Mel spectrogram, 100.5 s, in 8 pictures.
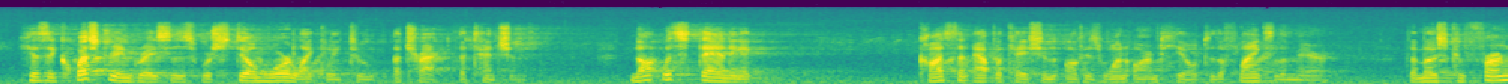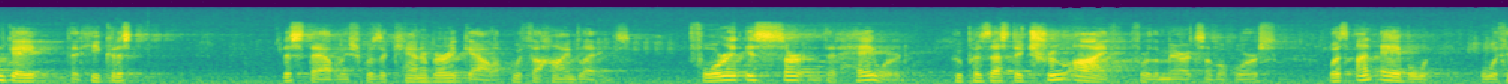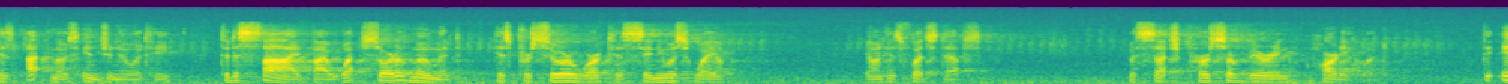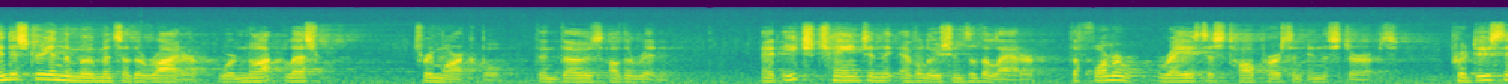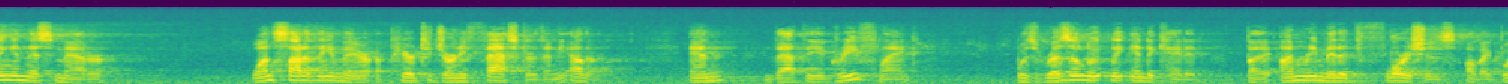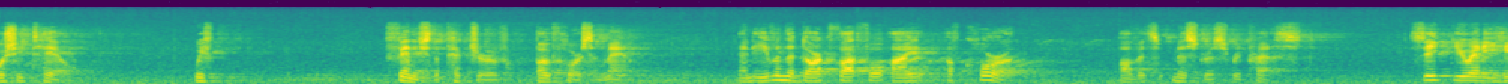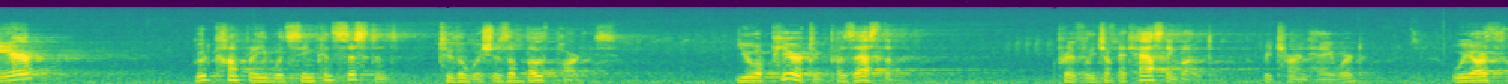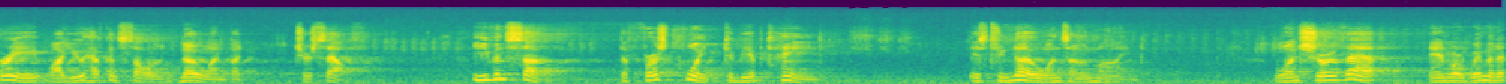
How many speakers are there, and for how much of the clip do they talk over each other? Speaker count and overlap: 1, no overlap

